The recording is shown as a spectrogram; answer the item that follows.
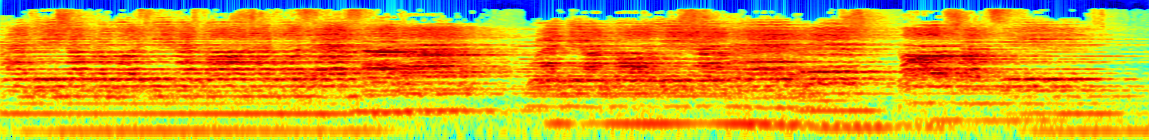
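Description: Choir singing church music in long held phrases, with short breaks about six and a half and eleven seconds in, over held low bass notes.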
